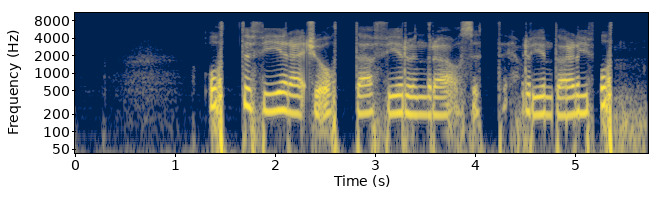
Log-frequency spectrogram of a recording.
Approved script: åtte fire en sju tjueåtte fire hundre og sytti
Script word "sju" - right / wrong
wrong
